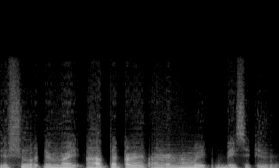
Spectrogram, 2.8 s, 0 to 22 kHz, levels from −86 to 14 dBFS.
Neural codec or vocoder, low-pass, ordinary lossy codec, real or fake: codec, 44.1 kHz, 0.9 kbps, DAC; 14.4 kHz; none; fake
